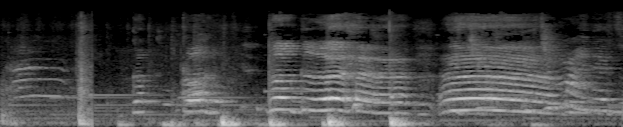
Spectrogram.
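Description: A toddler's angry, wailing cries: several short high-pitched yells, then one long drawn-out wail that falls slightly in pitch, with a few dull thumps in the middle. He is upset because a toy has been taken from him.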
